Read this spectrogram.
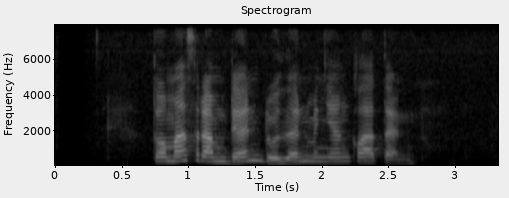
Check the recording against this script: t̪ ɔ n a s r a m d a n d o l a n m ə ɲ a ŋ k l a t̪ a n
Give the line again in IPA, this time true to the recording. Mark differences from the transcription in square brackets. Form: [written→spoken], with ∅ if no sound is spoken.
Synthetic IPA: t̪ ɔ [n→m] a s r a m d a n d o l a n m ə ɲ a ŋ k l a t̪ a n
